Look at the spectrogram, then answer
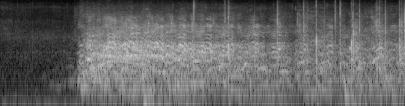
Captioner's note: laughter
